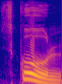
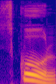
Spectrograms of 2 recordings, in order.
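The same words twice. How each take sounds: The two takes are said the same way.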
